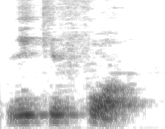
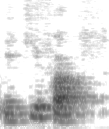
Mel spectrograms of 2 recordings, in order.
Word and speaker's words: Никифор: Кстати говоря, по-гречески, по-моему, Никифор с вот таким ударением. – Но ну, а мы привыкли говорить Никифор.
